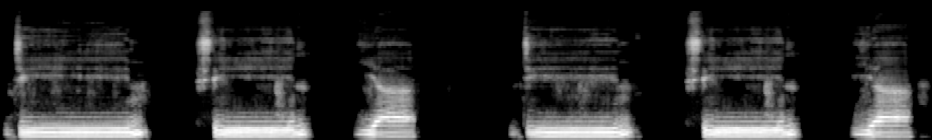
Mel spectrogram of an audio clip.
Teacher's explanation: ৬ number মাখরাজ জিহ্বার মধ্যখান তার বরাবর উপরের তালুর সঙ্গে লাগায়া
